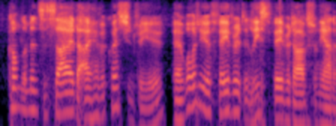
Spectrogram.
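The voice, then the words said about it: Terrible put-on British accent. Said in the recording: “that's a terrible British accent ... that terrible accent”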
